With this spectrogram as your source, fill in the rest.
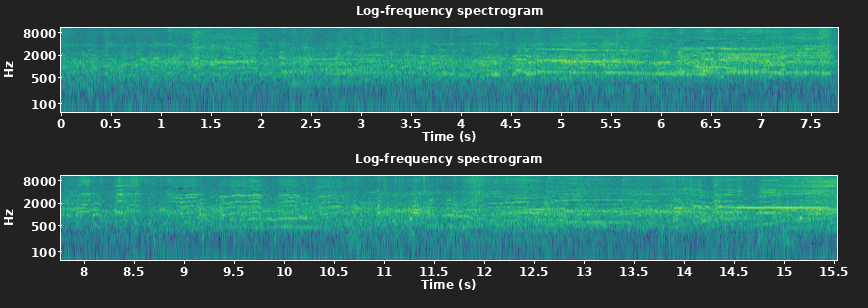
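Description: A crowded flock of Sonali chickens busy at feed on a poultry farm, clucking and cackling continuously in overlapping calls, close and loud with a dense murmur behind.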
